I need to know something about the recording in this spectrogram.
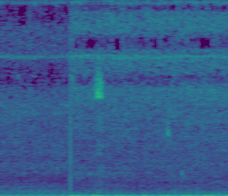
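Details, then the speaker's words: Subaru Impreza (WRX-to-STi build) first start after a full rebuild and three years off the road: catches and settles into a deep, loud but even rumble with no knock or miss; normal idle. "she sounds incredible she's running I can't believe it she's absolutely running she's loud"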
